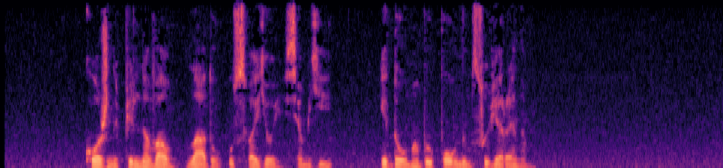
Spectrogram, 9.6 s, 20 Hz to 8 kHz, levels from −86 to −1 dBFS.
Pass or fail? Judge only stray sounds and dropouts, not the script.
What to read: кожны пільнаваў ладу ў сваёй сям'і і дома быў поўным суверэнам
pass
